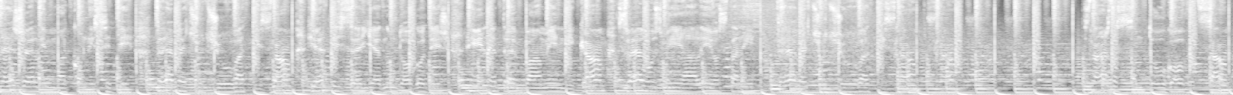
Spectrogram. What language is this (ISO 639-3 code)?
hrv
